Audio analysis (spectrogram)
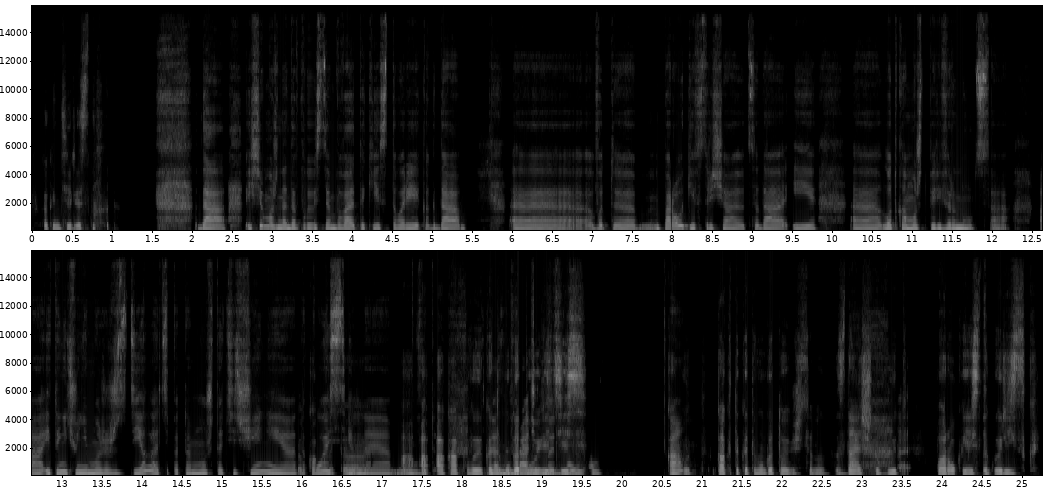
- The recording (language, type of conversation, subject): Russian, podcast, Как природа учит нас замедляться и по-настоящему видеть мир?
- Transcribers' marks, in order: laugh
